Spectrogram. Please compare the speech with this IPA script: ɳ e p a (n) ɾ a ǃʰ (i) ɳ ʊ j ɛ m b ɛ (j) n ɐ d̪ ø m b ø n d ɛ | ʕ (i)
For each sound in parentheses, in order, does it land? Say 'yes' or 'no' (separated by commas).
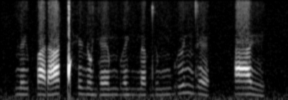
no, no, yes, no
